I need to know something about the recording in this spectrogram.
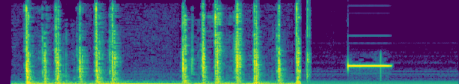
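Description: Rapid typing clicks patter in quick bursts.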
